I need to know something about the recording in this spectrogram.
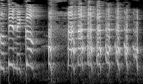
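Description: High-pitched, sped-up cartoon character voice: a quick burst of speech, then from under a second in a rapid run of even, chattering pulses, about ten a second.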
